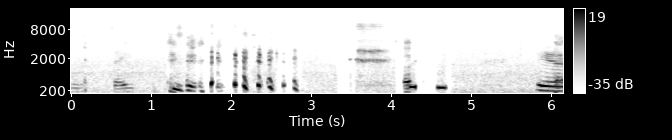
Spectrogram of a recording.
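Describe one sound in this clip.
A woman laughs over an online call.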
